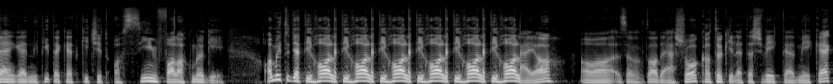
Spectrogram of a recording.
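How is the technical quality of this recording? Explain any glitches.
The recording has one serious glitch. From 3.34 to 5.20 s there is a system hang loop. The system froze while the sound hardware kept replaying its ring buffer. A 0.37 s slice of speech repeats five times at 2.69 Hz, like a skipping record. The length fits a 16384-sample buffer. About two seconds of real audio are lost.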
